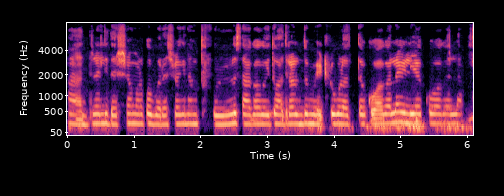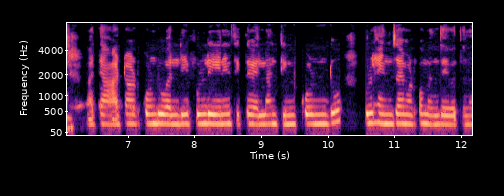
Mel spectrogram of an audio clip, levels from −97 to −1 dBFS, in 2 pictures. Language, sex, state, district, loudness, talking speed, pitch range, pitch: Kannada, female, Karnataka, Mysore, -18 LUFS, 145 wpm, 205-215 Hz, 210 Hz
